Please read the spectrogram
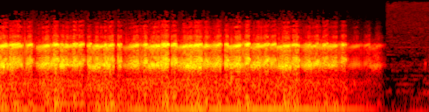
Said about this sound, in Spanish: Paco Pato se escapaba del nido en un momento en que sus papás se descuidaban y se iba con sus amigas las ranas a saltar y a cantar.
